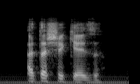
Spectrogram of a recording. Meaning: attaché case
- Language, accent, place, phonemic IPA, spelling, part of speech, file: French, France, Lyon, /a.ta.ʃe.kɛs/, attaché-case, noun, LL-Q150 (fra)-attaché-case.wav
